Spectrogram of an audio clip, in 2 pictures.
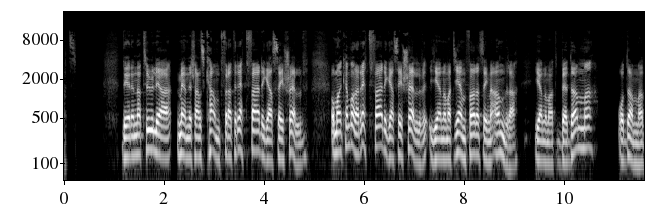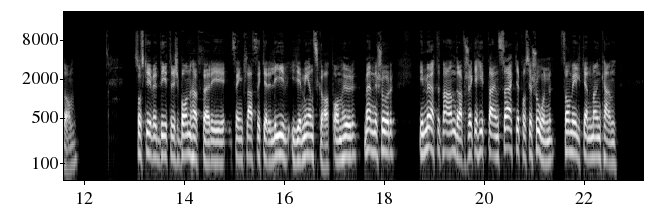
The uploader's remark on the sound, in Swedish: Inspelad i Roseniuskyrkan den 10 juli 2022.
